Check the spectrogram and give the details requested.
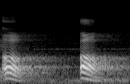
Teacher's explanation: मध्य स्वर अ, यानी कि जीभ के बीच से हमने बोला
